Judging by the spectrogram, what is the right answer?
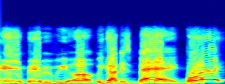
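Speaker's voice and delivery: loud, high hype-man bragging; bragging rich guy. Pretend. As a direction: show off to your girl, loud and high. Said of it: "You could be sitting over there like".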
